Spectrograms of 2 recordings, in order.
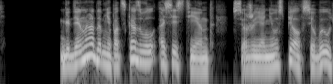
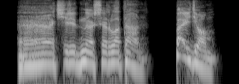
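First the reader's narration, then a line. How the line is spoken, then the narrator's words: Growled. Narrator (Russian): мужчина рыкнул на жену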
